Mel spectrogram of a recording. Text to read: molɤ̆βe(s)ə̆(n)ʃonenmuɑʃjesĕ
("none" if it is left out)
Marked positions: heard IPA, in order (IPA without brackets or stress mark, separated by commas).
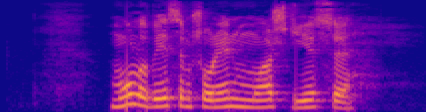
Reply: s, m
